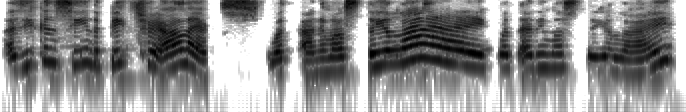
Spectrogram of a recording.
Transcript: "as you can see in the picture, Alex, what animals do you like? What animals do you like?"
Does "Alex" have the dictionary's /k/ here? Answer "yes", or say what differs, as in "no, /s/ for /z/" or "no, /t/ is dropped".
yes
